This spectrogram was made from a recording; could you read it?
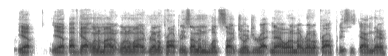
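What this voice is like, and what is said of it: Georgia accent. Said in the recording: “I could still hear that Georgia accent. It's not hard. I could hear it.”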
